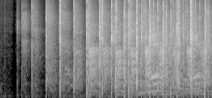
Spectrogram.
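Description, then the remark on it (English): Hands clap a few times slowly, then quicken into a busy, steady round of clapping at a New Year celebration, with excited voices and general noise rising underneath. “Clap your hands”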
